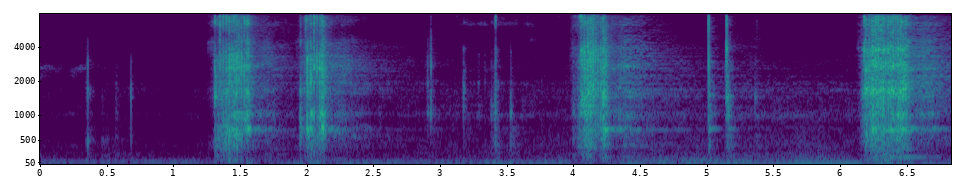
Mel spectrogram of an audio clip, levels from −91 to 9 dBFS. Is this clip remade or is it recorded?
remade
